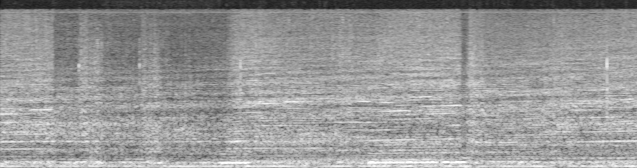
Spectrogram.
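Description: A race car engine in the Project CARS racing game drones steadily under load with mild rises in pitch as it revs, a continuous faint mechanical hum with no talk.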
